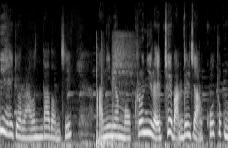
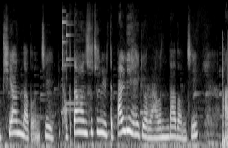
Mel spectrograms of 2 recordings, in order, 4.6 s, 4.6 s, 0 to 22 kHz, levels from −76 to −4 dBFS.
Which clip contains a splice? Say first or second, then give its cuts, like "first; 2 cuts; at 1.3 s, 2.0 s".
second; 1 cut; at 1.2 s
